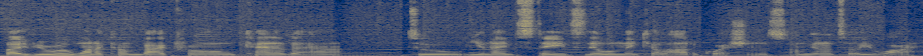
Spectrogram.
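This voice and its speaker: Laid-back Ecuadorian-accented man, low and flat. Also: moderate pace, faint music behind. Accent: Ecuadorian Spanish. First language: Spanish. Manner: chatty, loose, many fillers, drops Spanish words. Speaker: travel vlogger. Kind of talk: casual travel vlog narration.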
